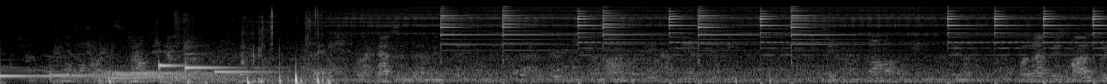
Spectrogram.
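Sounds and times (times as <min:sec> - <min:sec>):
pocket watch chiming on gongs: 0:03.5 - 0:11.0.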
